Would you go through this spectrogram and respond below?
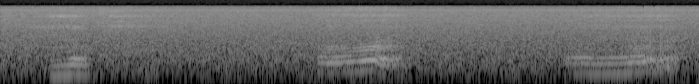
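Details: Soft, low snorting snores about every three seconds over steady background hiss; light snoring in a sleeping animal after a long day out in Boiçucanga.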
